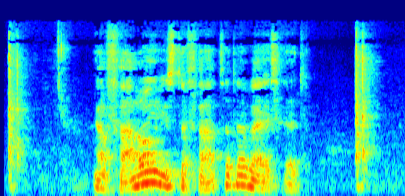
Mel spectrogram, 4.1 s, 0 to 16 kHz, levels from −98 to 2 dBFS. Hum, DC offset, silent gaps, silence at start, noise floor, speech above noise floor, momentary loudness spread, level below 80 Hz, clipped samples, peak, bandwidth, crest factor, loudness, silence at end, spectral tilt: none; under 0.1%; none; 0.05 s; -42 dBFS; 22 dB; 21 LU; -48 dBFS; under 0.1%; -4 dBFS; 11.5 kHz; 18 dB; -22 LUFS; 0.3 s; -5 dB/octave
